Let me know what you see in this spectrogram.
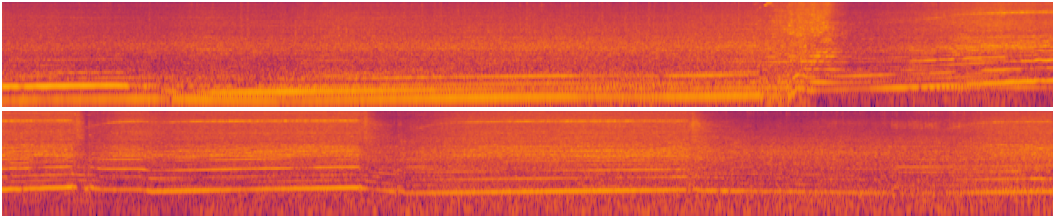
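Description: Car engine heard from inside the cabin, running at a steady cruising drone at first. Then it pulls hard under acceleration, its pitch climbing through the gears with two drops at upshifts, and it settles to a steady higher note, with a faint high whine during the pull.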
